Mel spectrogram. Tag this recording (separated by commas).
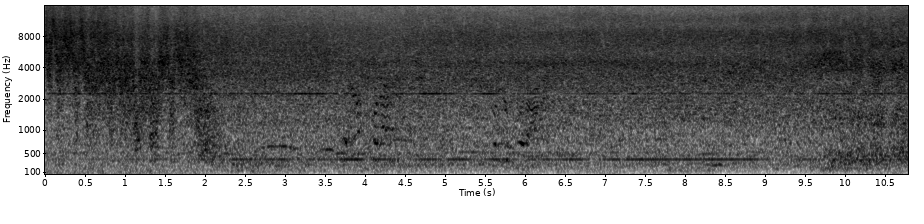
hair dryer drying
